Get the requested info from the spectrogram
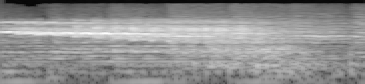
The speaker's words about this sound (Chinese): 突然，院子里传来一阵可怕的马叫声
